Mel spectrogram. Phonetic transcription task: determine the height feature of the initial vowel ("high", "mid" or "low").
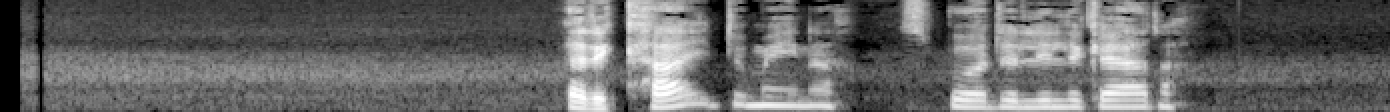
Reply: low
